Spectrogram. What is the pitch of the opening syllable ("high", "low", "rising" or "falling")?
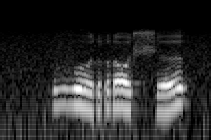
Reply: falling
